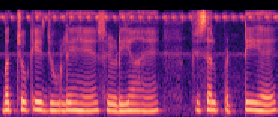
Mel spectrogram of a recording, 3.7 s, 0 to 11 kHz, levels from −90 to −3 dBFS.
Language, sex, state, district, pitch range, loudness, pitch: Hindi, female, Uttar Pradesh, Lucknow, 195-215 Hz, -18 LUFS, 205 Hz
